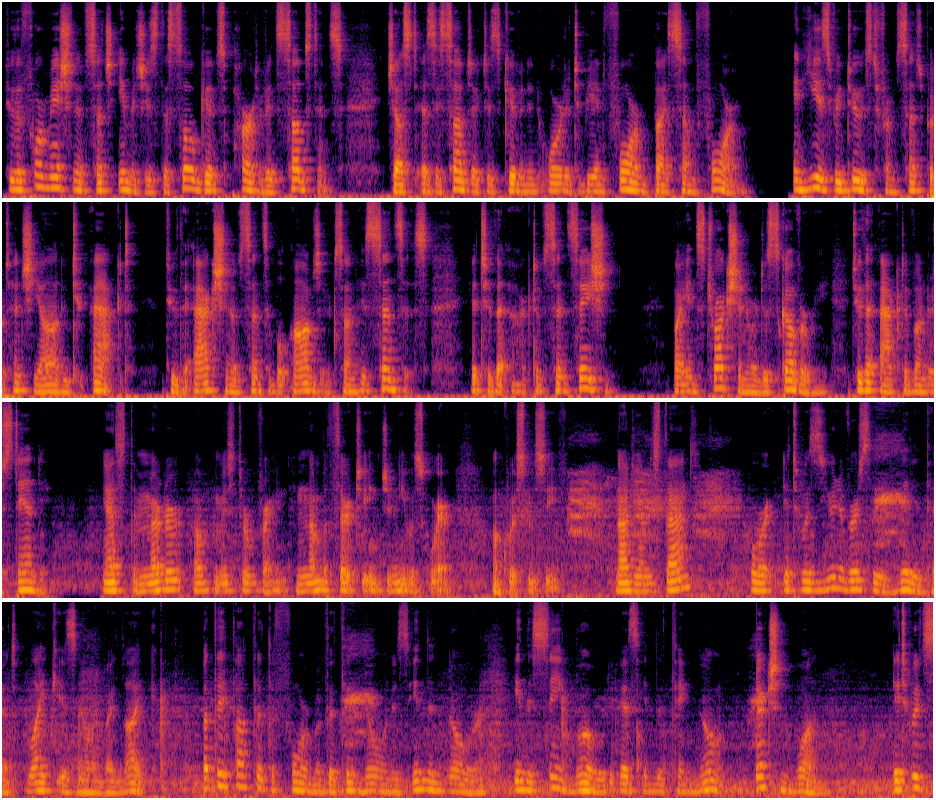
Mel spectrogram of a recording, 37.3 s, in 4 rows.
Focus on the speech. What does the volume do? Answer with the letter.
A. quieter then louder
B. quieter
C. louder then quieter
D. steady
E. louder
D.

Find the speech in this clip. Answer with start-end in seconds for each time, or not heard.
0.0-37.2.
